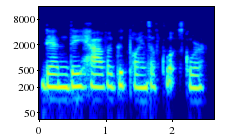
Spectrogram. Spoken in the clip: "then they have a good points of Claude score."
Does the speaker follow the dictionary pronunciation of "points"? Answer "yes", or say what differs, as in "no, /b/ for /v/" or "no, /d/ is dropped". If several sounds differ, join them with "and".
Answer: no, /s/ is dropped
